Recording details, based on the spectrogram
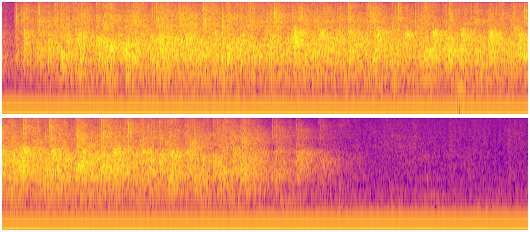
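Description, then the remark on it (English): Steady crowd applause welcoming a speaker, a dense wash of many hands clapping at a constant level for about eight seconds before fading quickly into quiet. “Please welcome”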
